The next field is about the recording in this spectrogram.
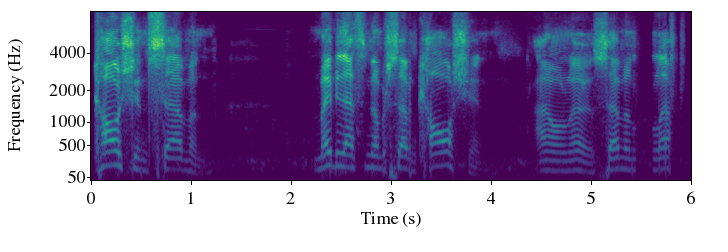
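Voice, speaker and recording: A man's voice: fairly high pitch, unhurried, sharp tone, no echo, low-quality recording. A man hosting a racing stream, joking and swearing freely in casual banter. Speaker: stream host.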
